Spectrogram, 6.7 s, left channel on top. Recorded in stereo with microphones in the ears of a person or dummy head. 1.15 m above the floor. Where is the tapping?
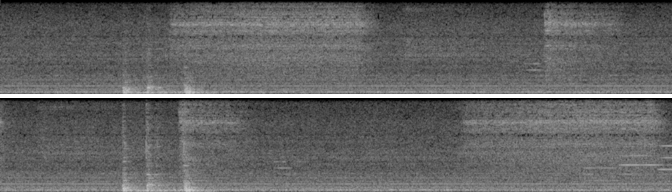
40° right (ahead or behind), 0.9 m.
